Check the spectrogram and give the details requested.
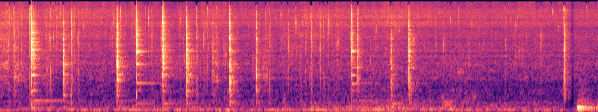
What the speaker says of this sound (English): So saute this for about a minute.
